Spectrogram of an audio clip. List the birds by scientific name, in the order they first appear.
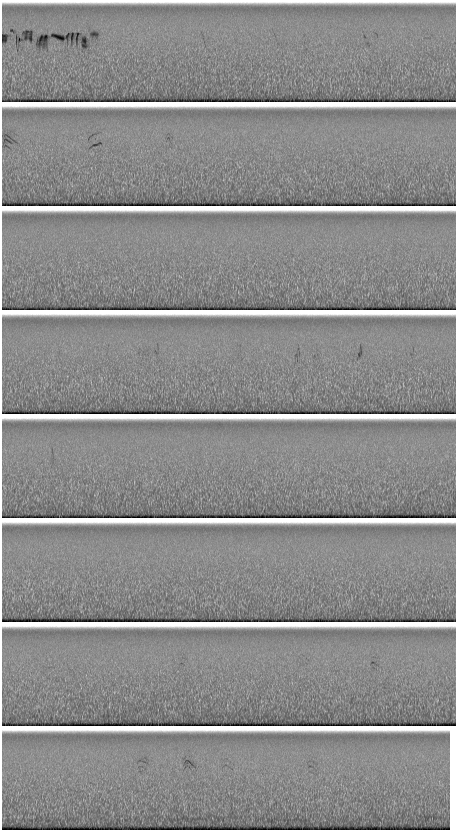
Alauda arvensis, Chlorodrepanis virens, Haemorhous mexicanus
